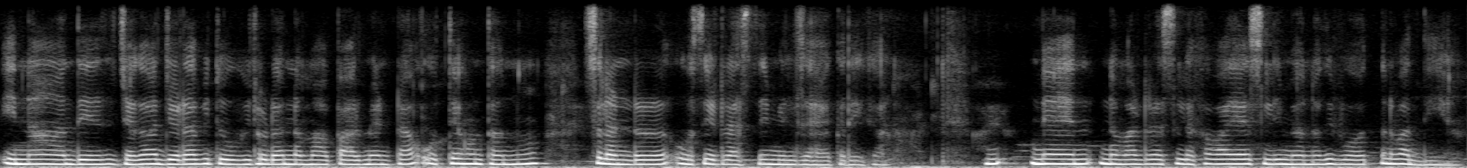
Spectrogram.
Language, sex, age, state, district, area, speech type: Punjabi, female, 45-60, Punjab, Ludhiana, urban, spontaneous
